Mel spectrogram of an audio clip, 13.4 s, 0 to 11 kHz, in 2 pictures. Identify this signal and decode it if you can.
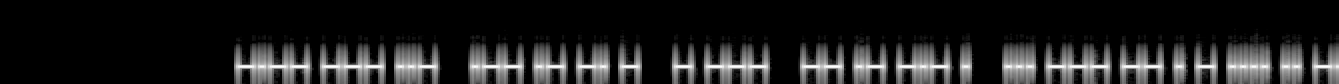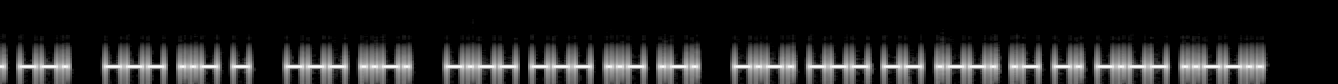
Morse code, heard as a keyed tone, about 44 wpm, 700 Hz. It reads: YOU WANT TO MAKE SOMETHING OUT OF YOUR COMPANY?
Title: Sentences from Top 600 Words 45wpm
